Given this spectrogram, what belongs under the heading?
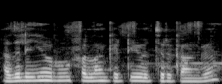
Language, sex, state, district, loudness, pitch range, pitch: Tamil, male, Tamil Nadu, Kanyakumari, -16 LUFS, 155-175 Hz, 170 Hz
